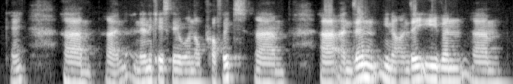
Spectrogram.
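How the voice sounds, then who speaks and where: Halting man thinking aloud, mid-pitched. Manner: halting, frequent "um" and tag "okay?"; reasoning aloud, explaining to listeners. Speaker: host of a Quran reflection series. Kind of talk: unscripted live-stream reflection.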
